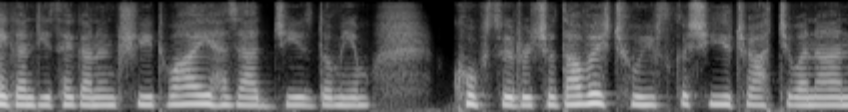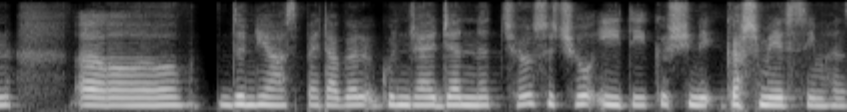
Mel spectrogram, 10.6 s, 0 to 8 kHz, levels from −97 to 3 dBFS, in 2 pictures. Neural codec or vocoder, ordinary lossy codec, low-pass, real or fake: codec, 16 kHz, 0.5 kbps, X-Codec, WavLM features, trained on Multilingual LibriSpeech; none; 7.2 kHz; fake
